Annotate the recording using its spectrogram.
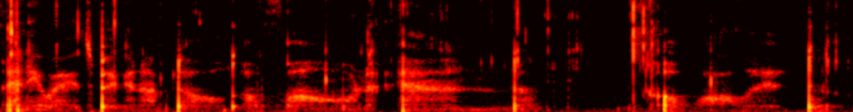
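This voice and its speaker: A woman whispering a rambling, musing ASMR monologue to viewers, chewing gum with tingly mouth sounds as she speaks. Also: normal speed. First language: English. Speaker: ASMR video host.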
